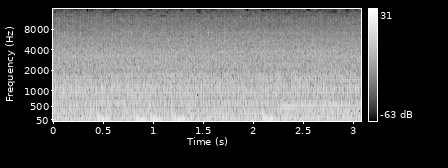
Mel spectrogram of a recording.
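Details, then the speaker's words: Toyota JZX100 Mark II 1JZ turbo six after tune-up with new spark plugs and oil change, idling three minutes: even steady low rumble, no ticking, knocking or misses, much smoother than before; normal idle. "okay 1jz has been idling for a good three minutes no weird noises the 1jz is idling and running significantly smoother as to be expected"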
